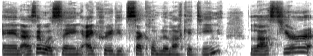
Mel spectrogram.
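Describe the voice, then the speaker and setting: Against a silent background in a very clean recording, a woman with a slight French accent speaks fairly slowly at a medium pitch. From France. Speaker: marketing consultant. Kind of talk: tutorial. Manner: hesitant, many fillers.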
